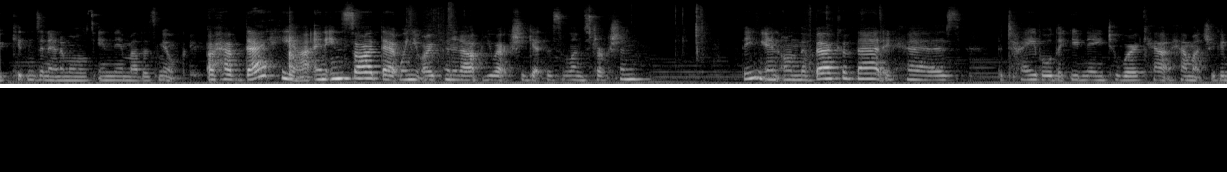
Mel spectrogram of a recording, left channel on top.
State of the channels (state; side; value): silent; right; digital silence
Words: kittens and animals in their mother's milk. I have that here, and inside that, when you open it up, you actually get this little instruction thing, and on the back of that it has the table that you need to work out how much you're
